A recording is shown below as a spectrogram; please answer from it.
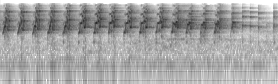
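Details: Vocal fighter lovebird in its ngekek trill, used to provoke other lovebirds: rhythmic, rasping pulses about five per second, steady then quickening and fading near the end.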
